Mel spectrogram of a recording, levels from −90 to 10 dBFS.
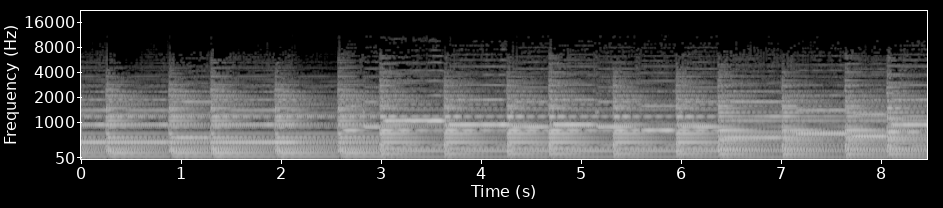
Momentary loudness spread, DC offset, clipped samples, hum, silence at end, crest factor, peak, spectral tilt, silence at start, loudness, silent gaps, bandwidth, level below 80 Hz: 3 LU; 0.2%; under 0.1%; none; 0 s; 12 dB; -4 dBFS; -7 dB/octave; 0 s; -17 LUFS; none; 9 kHz; -36 dBFS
